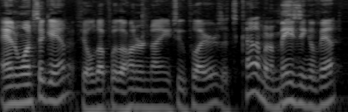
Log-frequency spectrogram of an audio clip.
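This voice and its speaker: A man's voice: medium pitch, racing. Older man, rambling and joking. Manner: rambling, joking, many fillers. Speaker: podcast host, organization executive. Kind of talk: casual podcast chat.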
